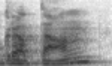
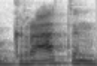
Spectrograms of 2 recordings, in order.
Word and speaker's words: gratin: you've ever had potatoes or gratan or a gratin potatoes as our American friends might pronounce it um it's kind of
